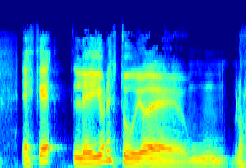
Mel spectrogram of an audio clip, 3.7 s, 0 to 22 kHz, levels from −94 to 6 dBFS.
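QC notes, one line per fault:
Nothing to flag on this speech clip; I listened through and heard no faults at all.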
